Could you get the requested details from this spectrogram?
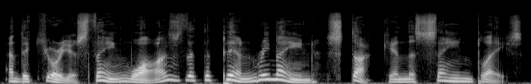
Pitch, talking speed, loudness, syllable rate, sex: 140 Hz, 160 wpm, -18 LUFS, 3.6 syllables/s, male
